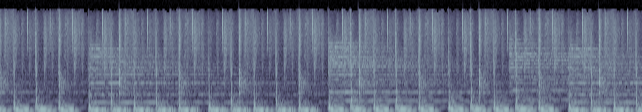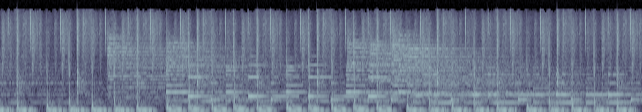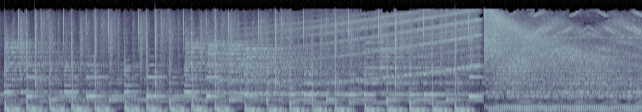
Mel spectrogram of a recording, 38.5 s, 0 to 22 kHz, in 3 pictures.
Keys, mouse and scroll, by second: 9.0 click, 14.7 u, 15.1 click, 18.8 click, 21.0 click, 28.6 click, 31.4 click, 36.5 u, 37.7 click.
